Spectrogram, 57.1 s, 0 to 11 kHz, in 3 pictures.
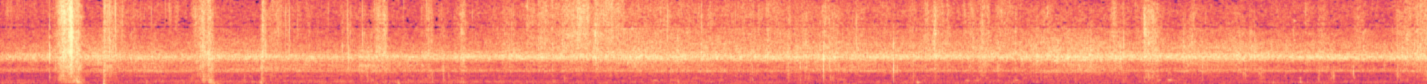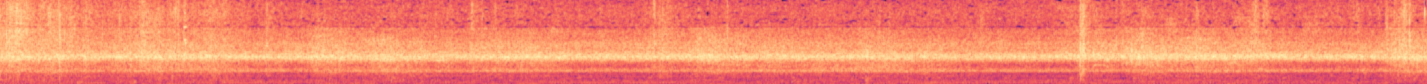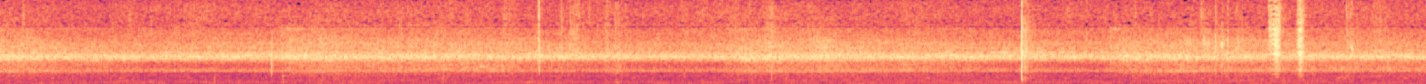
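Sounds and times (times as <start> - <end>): insects buzzing: 0.0 - 57.0.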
